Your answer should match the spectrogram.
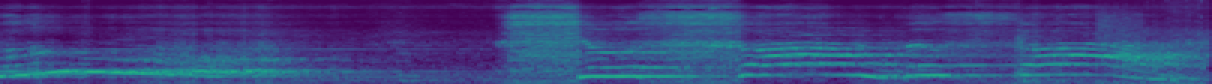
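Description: A child's solo singing voice: a sliding phrase in the first second, a short pause, then a run of held notes.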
